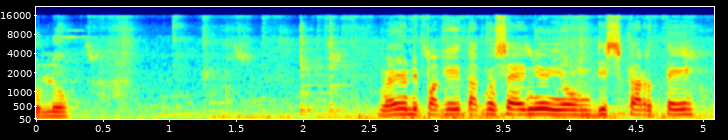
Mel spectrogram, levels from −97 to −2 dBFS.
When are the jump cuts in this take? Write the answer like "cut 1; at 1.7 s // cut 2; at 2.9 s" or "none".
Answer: cut 1; at 2.4 s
